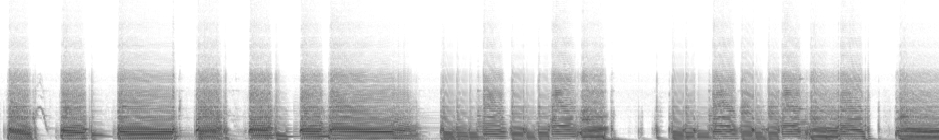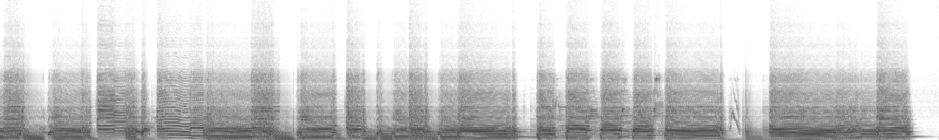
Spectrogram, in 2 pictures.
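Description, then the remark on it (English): Distorted electric guitar riffs play loud and alone, a string of choppy, rhythmic phrases with brief gaps between them and dense, gritty harmonics ringing through. “And if you're thinking of an unbelievably awesome guitar thing in your head right now, you're probably thinking of a riff.”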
